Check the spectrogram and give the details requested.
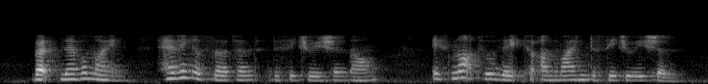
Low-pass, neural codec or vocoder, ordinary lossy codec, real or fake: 7.2 kHz; codec, 16 kHz, 0.8 kbps, ZipCodec; AAC, 16 kbps; fake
